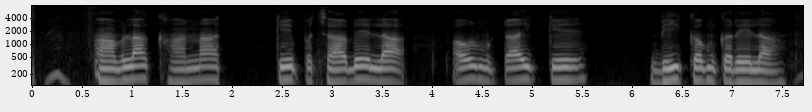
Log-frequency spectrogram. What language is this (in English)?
Bhojpuri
